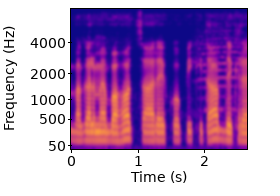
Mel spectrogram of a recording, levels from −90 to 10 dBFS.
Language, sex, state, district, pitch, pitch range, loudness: Hindi, male, Jharkhand, Deoghar, 130 Hz, 125-130 Hz, -19 LUFS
